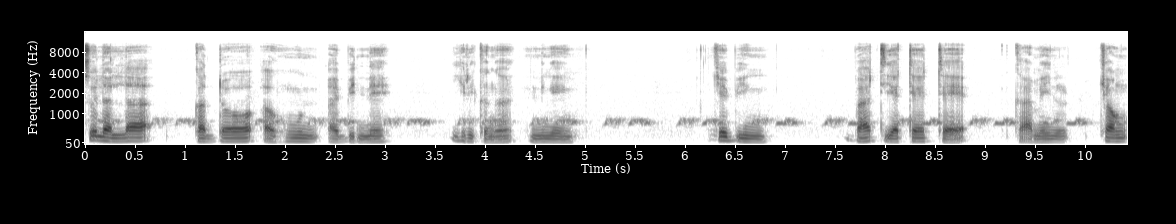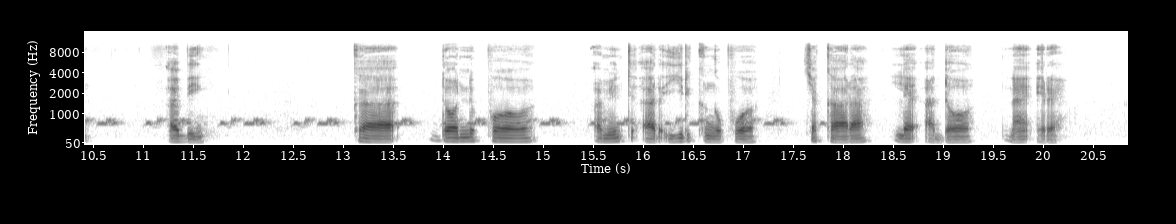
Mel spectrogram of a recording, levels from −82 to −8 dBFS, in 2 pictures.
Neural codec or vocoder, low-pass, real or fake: none; 10.8 kHz; real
